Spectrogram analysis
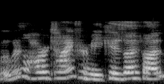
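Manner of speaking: ordinary talk, nothing marked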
